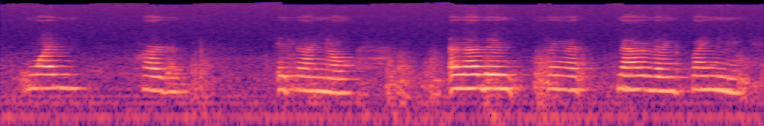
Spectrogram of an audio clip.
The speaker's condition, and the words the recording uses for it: Cerebral palsy. You don't leave enough pregnant pauses in your speech.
